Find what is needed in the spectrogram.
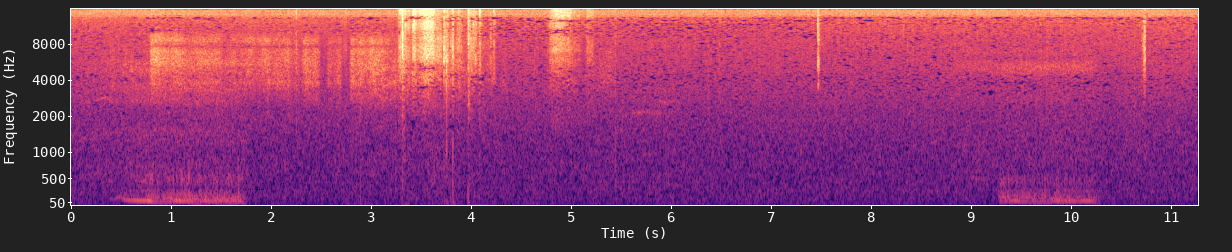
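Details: Female pitbull asleep, two low rumbling snores several seconds apart with quiet rustling between; snoring.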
